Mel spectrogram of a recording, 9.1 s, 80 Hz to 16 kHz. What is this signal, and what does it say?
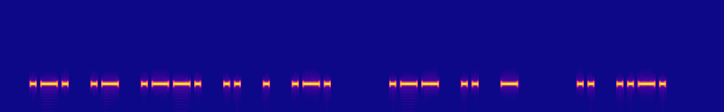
Morse code, heard as a keyed tone, about 18 wpm, spaced as for 15 wpm, 1000 Hz. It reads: RAPIER WIT IF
